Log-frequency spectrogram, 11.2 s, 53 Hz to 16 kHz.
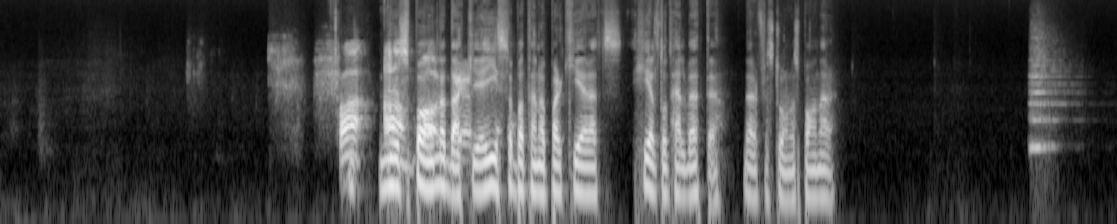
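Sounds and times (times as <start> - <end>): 
speech: 3.4 - 8.4
car horn honk: 10.3 - 11.0.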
